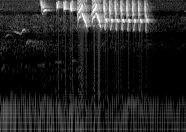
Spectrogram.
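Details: Critically endangered pale-headed brushfinch from Ecuador singing one high-pitched phrase: short opening notes, a sharp burst, then a quick series of about ten even, ringing chips that stop abruptly. Faint low background noise.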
